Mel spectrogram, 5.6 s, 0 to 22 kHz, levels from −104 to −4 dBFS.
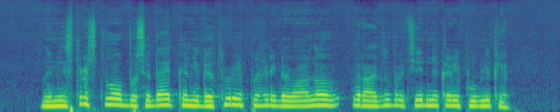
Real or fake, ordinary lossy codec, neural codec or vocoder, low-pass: fake; none; codec, 44.1 kHz, 3.4 kbps, Pupu-Codec; none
